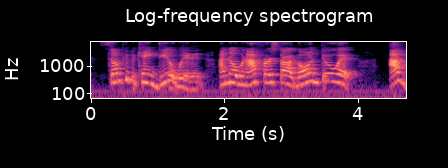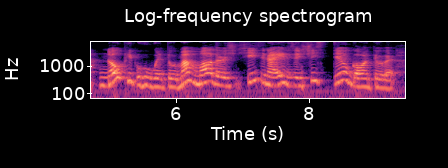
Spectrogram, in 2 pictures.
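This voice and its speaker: Bright and sharp in tone, a woman's high-pitched voice makes very wide pitch swings at a moderate pace, with audible room echo. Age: 60s. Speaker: lifestyle vlogger. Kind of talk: personal vlog monologue. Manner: conversational, repetitive.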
